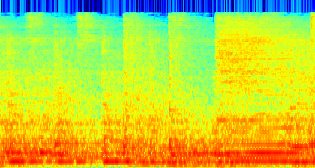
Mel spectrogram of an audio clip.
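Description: Live rock band playing an instrumental: held guitar and keyboard notes over a drum kit, heard from the audience in a large arena.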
